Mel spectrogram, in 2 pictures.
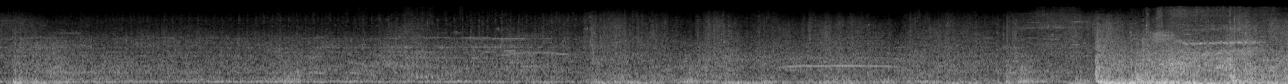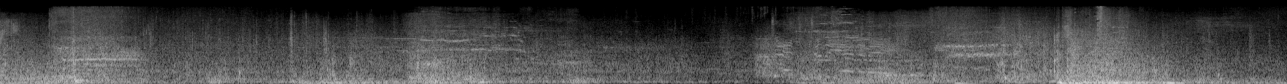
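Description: Battle noise rumbles steadily.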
